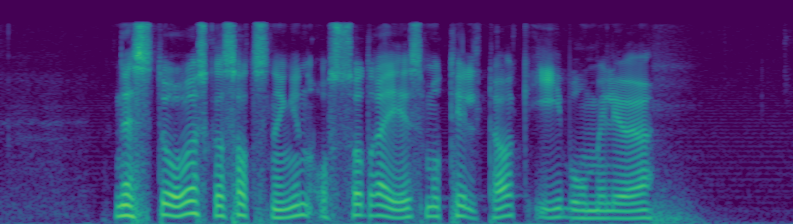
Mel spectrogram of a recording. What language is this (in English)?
Norwegian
